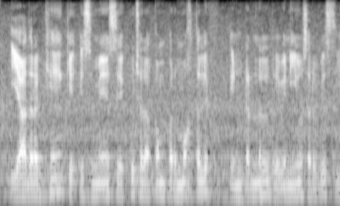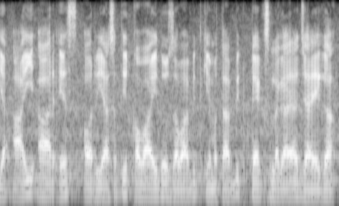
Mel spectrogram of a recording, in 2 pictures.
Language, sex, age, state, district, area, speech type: Urdu, male, 18-30, Uttar Pradesh, Saharanpur, urban, read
